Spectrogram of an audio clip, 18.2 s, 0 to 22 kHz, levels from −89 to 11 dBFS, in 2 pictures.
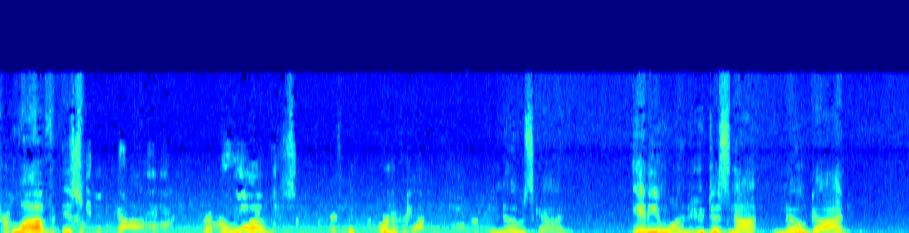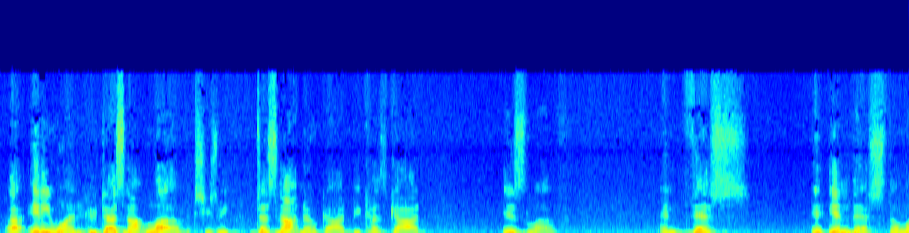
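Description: Speech suppressed in double talk dips the speech at 0.00–0.12 s, 0.90–1.46 s, 1.86–4.42 s and 4.84–4.90 s, by roughly 10 to 15 dB. The likely cause is an echo canceller ducking both talkers at once. The other side's voice leaking through appears faintly at 0.73–1.14 s, 1.46–1.96 s, 2.32–4.08 s and 4.43–4.98 s, about 15 to 20 dB below the speech, likely loudspeaker echo left in by the canceller.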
